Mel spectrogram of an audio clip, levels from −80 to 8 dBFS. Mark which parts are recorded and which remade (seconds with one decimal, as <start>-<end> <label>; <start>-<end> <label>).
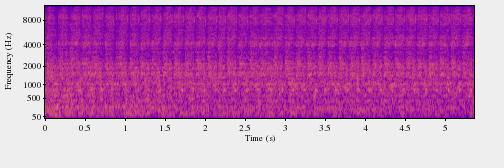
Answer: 0.0-5.4 remade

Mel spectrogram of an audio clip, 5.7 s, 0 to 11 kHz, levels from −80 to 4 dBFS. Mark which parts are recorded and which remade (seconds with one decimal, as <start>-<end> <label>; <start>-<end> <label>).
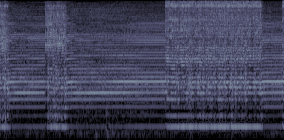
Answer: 0.0-5.7 recorded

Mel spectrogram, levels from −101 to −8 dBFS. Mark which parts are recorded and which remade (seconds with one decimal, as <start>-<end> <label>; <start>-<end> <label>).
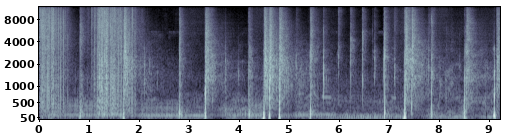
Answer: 0.0-2.9 recorded; 2.9-4.2 remade; 4.2-7.4 recorded; 7.4-9.2 remade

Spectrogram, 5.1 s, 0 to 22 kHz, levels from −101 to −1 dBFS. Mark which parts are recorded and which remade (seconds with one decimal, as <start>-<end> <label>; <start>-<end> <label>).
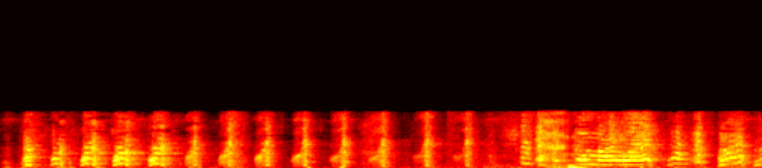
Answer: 0.0-5.1 recorded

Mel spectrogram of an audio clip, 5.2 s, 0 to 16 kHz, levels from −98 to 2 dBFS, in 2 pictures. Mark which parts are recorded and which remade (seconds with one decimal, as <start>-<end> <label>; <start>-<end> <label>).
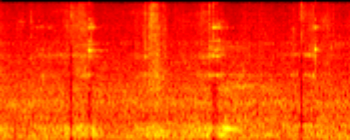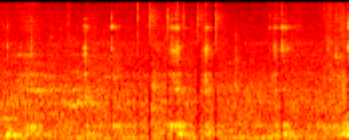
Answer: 0.0-4.0 remade; 4.0-4.5 recorded; 4.5-5.2 remade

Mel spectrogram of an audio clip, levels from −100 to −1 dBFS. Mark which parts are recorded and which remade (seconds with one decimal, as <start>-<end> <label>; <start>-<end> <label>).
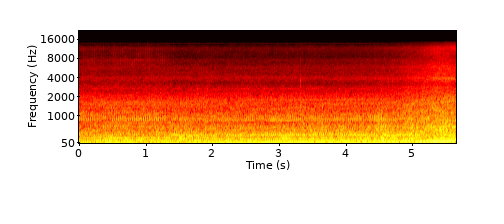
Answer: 0.0-5.7 recorded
